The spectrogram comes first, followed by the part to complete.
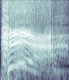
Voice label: Vox, kr; Fluss; kingsraid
